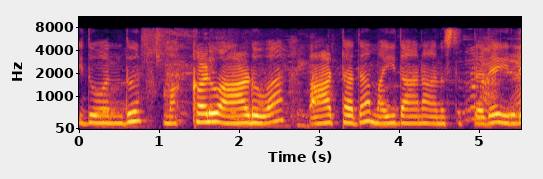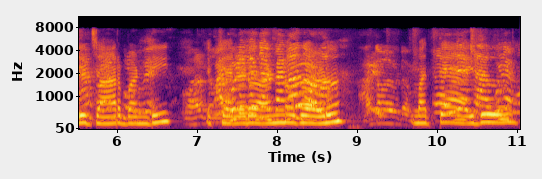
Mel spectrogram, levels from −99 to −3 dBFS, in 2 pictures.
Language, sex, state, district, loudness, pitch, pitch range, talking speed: Kannada, female, Karnataka, Raichur, -16 LUFS, 210 Hz, 200-230 Hz, 70 wpm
